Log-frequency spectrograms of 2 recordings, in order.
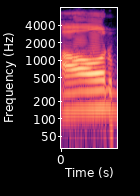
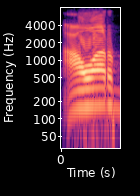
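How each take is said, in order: First: The word is said as 'aur'. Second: The word is said as 'awar'. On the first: The speaker calls it right. "और বলতে হবে" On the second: The speaker calls it wrong. "আওয়ার বললে ভুল হবে"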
